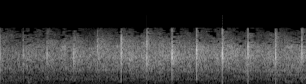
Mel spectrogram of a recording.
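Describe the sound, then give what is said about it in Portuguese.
Applause with a steady, even beat of about four claps per second standing out over a dense wash of hands, moderately loud and sustained throughout, with no voices. “Pode aplaudir, gente.”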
